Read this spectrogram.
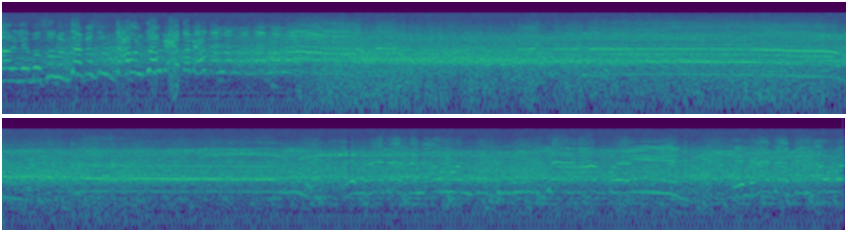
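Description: A large crowd cheers and roars loudly in a stadium.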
